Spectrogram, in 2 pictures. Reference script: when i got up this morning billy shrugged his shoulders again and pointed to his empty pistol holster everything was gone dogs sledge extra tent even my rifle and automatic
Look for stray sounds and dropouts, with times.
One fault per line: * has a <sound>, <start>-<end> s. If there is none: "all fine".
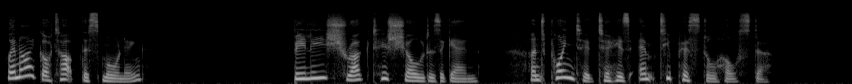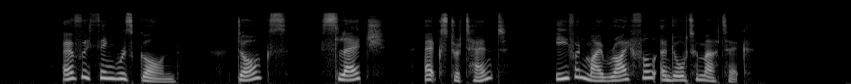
all fine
